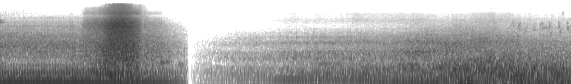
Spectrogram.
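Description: A time machine starts up with a roaring, whooshing surge that swells into a bright hiss and cuts off abruptly, followed by a steady low rumble of background noise.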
